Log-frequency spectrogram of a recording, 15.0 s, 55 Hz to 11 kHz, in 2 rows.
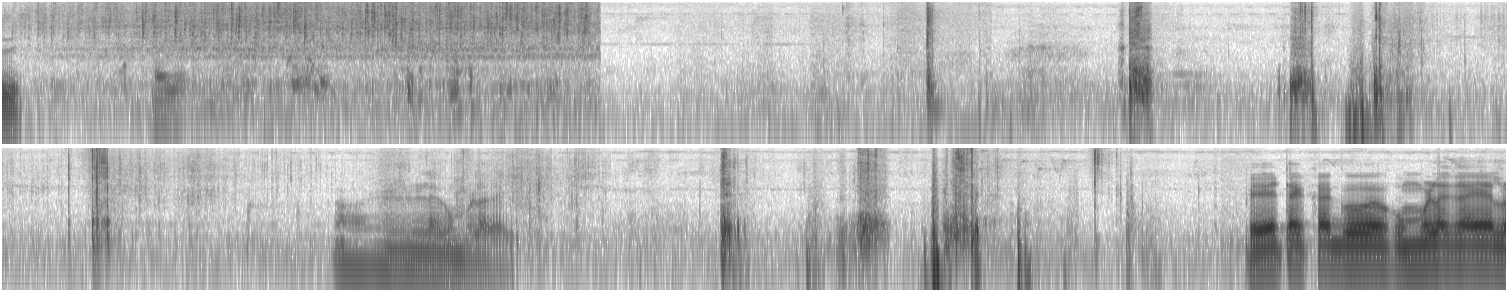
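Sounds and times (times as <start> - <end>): running water splashing: 0.0 - 3.0.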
